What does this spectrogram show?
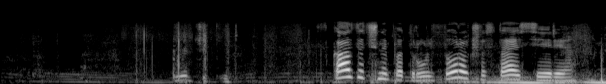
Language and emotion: Russian, neutral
